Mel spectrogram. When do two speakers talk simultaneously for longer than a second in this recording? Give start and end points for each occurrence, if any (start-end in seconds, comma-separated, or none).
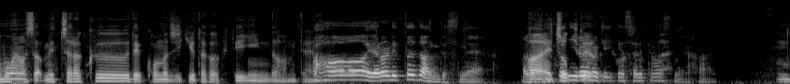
5.2-6.8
